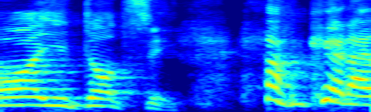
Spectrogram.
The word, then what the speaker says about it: Dotsie: let's start first of all what's your name datsy okay how are you dotsy oh good i like the way you say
